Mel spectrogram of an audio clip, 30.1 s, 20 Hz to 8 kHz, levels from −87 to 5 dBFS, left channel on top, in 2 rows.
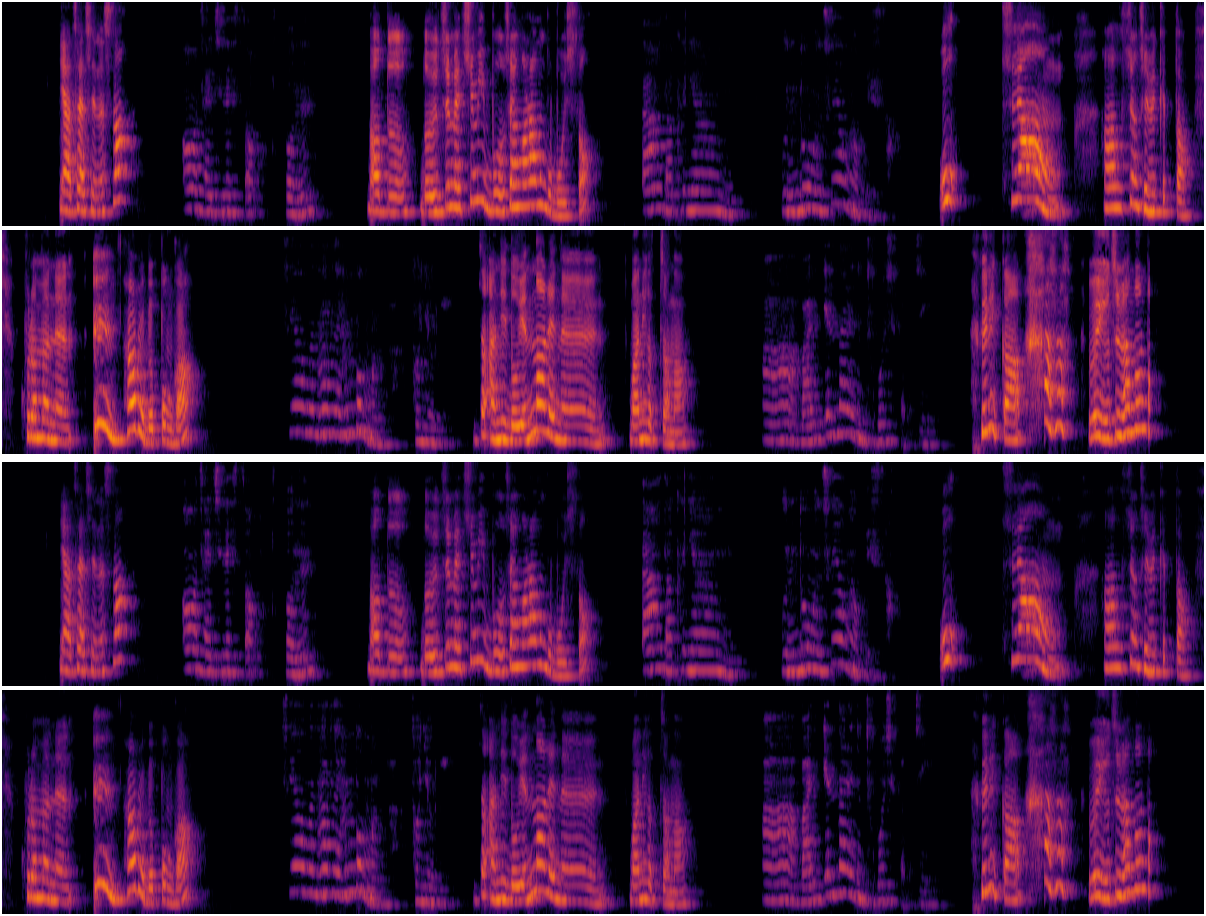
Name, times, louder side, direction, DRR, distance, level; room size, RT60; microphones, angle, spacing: voice 1, 0.7-1.6 4.6-7.4 11.7-11.9 12.5-17.4 20.9-23.7 27.1-29.4, left 6 dB, 90° left, 0.6 m, -28 dB
voice 2, 2.3-3.2 3.5-3.9 8.0-9.2 9.7-11.1 18.6-20.6 24.5-26.2 26.4-26.6, right 1 dB, 55° right, 4.2 m, -46 dB
15.0 x 6.1 x 4.5 m
head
